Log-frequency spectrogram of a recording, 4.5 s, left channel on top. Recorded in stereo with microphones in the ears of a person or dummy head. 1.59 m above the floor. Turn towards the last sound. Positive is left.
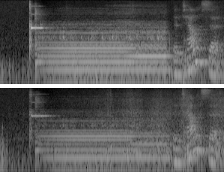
turn(degrees=-80)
